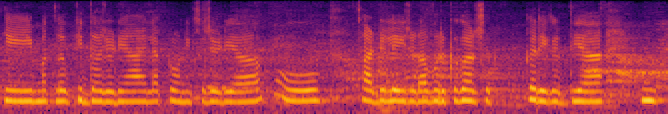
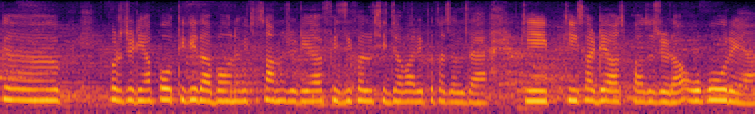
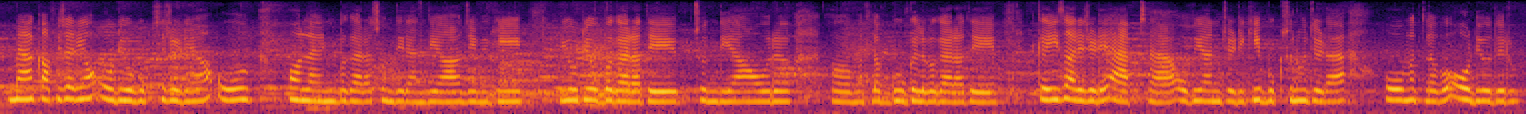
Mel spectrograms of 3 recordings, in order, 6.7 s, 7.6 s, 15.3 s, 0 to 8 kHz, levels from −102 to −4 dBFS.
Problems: continuous background conversations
